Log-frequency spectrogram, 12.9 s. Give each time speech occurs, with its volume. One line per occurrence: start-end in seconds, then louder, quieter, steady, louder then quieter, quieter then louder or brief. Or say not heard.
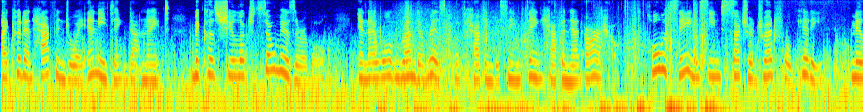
0.0-12.9 steady.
